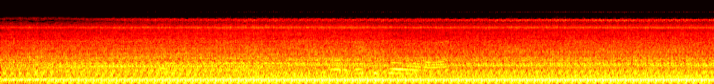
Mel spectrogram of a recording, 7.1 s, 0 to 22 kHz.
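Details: Diesel engine on a Mayco hydraulic concrete trailer pump held at full throttle: steady, loud, even beat around 160 pulses a minute, sounding normal and healthy under load.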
